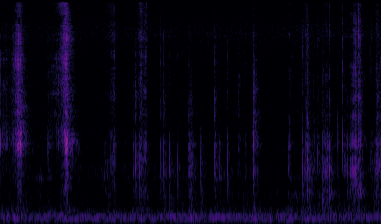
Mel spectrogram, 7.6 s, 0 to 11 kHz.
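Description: Long acrylic nails scratch and rub the floral-print coated canvas strap of a single Gucci slide sandal held in hand, just above the rubber footbed. Quiet, raspy filing strokes repeat throughout, flaring around 1 kHz over a steady low hum.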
